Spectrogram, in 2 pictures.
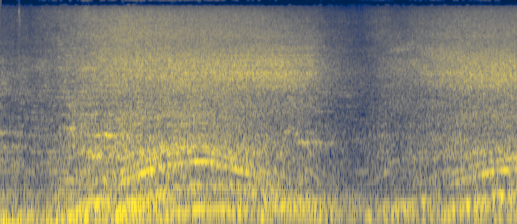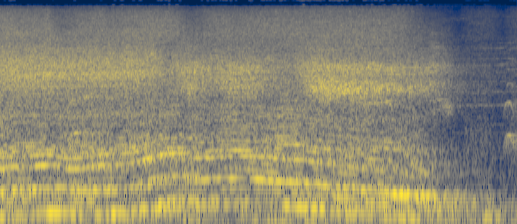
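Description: Tyres screech as a car spins on concrete.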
